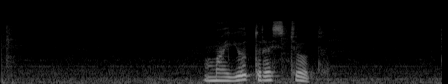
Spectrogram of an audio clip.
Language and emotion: Russian, neutral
